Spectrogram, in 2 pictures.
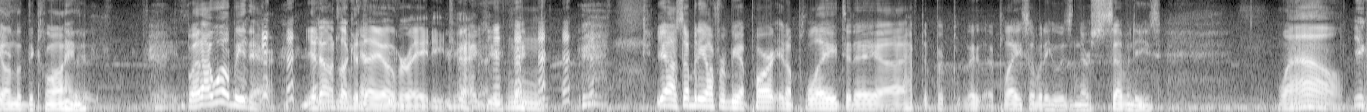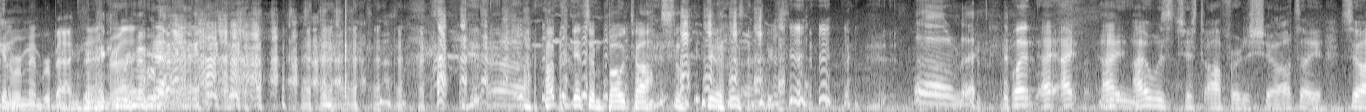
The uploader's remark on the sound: Recording outside is hard. Tonight we were reminded why recording outside might not have been the best option for a podcast! Large groups, barking dogs, car horns, car alarms, screaming children, church bells and maybe a murder. Tonight we heard it all.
